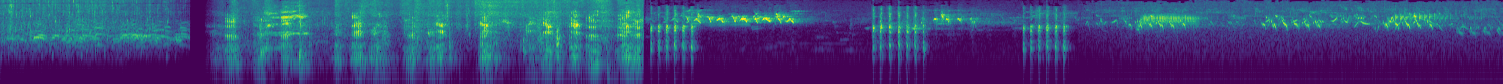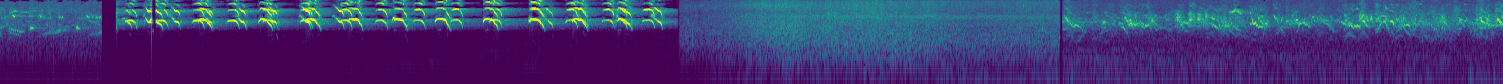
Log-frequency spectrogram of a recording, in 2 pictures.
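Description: A run of short animal-sound clips cut one after another: a greylag goose honking for the first two seconds, then assorted bird calls and chirps. In the middle comes a fast, even series of high peeps from young chickens, lasting about six seconds.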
